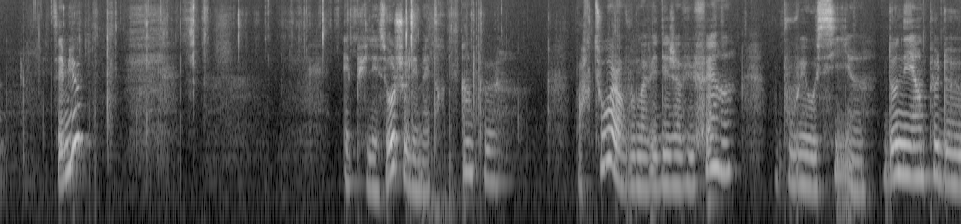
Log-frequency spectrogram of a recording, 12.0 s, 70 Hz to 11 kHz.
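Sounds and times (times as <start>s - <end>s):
soft rustle: 0.4s - 6.2s.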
